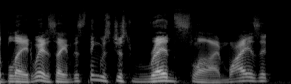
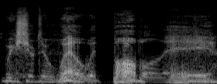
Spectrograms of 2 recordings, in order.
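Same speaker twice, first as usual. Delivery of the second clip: Batman. Acted. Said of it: "a Badnass Grignir accent".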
